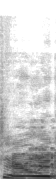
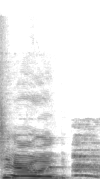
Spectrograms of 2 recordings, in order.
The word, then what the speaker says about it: heroine: It is it is pronounced heroine. It is pronounced heroine. I know that sounds like the drug. It is like the drug.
